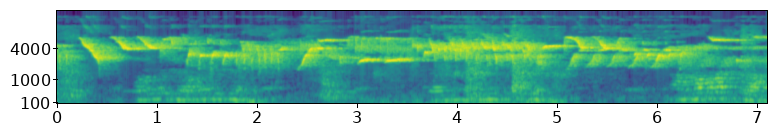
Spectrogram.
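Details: Singing male canary pours out an unbroken stream of rapid, bright trills and warbled rolls, shifting between higher and lower phrases, with a faint low hum in the background.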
